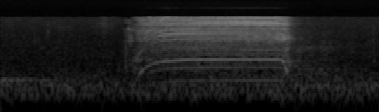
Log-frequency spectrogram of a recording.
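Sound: cordless power drill running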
